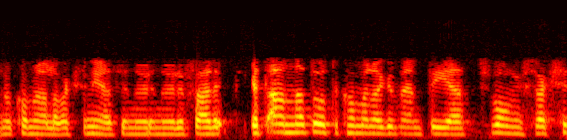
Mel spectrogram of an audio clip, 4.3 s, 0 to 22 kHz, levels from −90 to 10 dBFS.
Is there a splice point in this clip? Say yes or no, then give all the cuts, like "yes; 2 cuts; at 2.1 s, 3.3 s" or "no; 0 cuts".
yes; 1 cut; at 1.1 s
